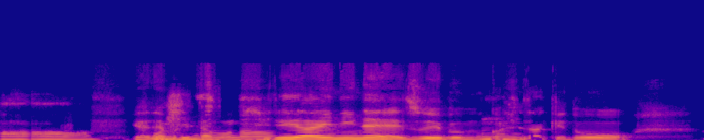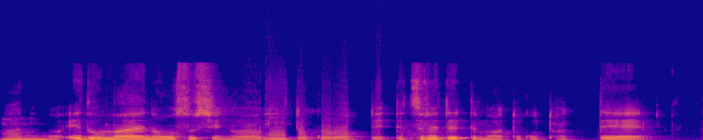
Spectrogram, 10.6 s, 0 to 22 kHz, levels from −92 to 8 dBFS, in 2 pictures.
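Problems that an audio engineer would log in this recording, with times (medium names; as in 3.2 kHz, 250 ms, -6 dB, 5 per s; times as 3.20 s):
6.92–8.30 s: clipped -28 dBFS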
